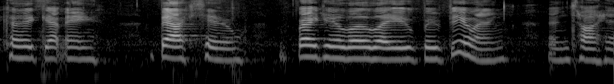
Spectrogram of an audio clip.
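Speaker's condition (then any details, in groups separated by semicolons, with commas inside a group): Hereditary spastic paraplegia; motor neuron disease variant; symptoms since 2004, uses neuroswitch technology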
